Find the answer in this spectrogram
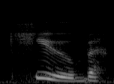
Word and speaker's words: cube: Before we put our silent E on, you'll notice that this U would then make a short sound like cub, but as soon as we put that silent E on, it says ooh, cube. Okay.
